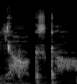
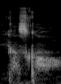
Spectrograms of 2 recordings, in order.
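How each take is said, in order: First: The g at the end of jag is pronounced. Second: The g at the end of jag is silent. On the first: "instead of jag ska" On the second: "you just say jag ska"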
